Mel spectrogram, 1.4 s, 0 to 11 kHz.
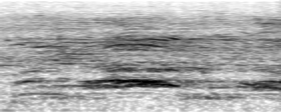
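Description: Protesters in a police riot-control drill by the 42nd PAC battalion at Naini, Prayagraj, a massed crowd of voices shouting together in a sustained, swelling roar.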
